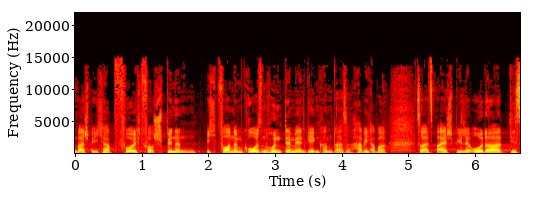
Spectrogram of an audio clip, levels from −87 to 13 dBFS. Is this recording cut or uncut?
cut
